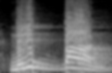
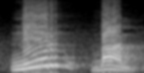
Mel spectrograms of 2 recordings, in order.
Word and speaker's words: নির্বাণ: যেমন নির্জন, নির্জন, এই যে এরকম বলা যাবে না, নিরিব্বান বলা যাবে না, দ্বিত্ব উচ্চারণ করা যাবে না, নিরিজ্ঝর বলা যাবে না। তাহলে কি বলতে হবে? নির্জন, নির্বাণ, নির্ঝর।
